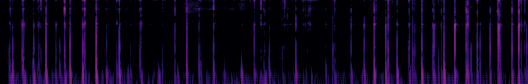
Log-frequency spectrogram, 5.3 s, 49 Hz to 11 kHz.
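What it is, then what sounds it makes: Plastic case. A small rectangular pink plastic case, apparently hollow, is held in both hands above the recorder and tapped and scratched with long red-painted nails. About 35 quiet, dry, bright clicks follow one another in an uneven, rapid patter, with soft scratching between them and almost no ring.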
